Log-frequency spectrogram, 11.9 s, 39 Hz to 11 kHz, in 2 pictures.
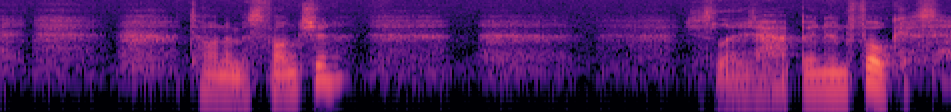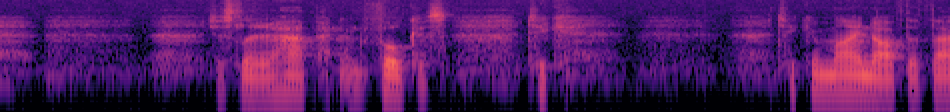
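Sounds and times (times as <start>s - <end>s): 
person practising heavy deliberate breathing with a faint whistling wheeze: 0.0s - 1.2s, 2.3s - 4.3s, 5.8s - 7.3s, 8.8s - 10.8s
speech: 1.2s - 2.2s, 4.4s - 6.0s, 7.2s - 9.7s, 10.8s - 11.8s.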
